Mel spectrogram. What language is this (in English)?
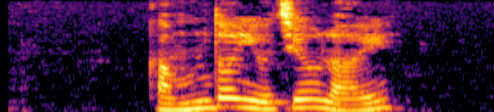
Cantonese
